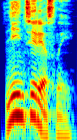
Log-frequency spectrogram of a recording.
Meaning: 1. uninteresting, boring 2. ugly, unattractive
- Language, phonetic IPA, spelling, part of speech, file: Russian, [nʲɪɪnʲtʲɪˈrʲesnɨj], неинтересный, adjective, Ru-неинтересный.ogg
